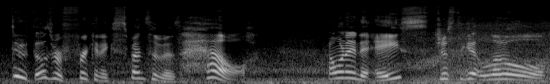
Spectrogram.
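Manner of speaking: loud, high, worked-up complaint; exasperated rant. Real, not acted. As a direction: rant about the prices. Ranting about expensive paint.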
